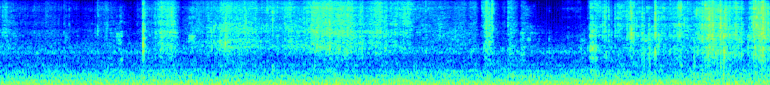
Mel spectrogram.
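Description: A person chewing a mouthful of burger close to the microphone, with a few soft clicks and rustles, over a steady low hum in the car cabin.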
